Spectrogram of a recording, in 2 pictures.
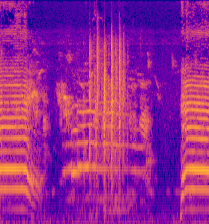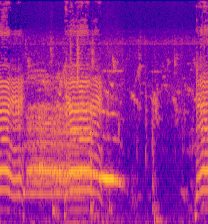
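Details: Herded goats bleating: several long, wavering, nasal bleats in succession with short gaps, one ending in a falling tone, with some rustling between calls.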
